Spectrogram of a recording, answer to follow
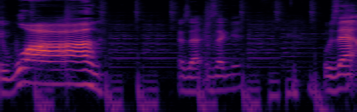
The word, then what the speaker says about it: WAAGH: Alfarius says, you pronounce the G, but it's a bit faint, and it sounds like it's pronounced nor or more towards the end of the word. So when I say WAAGH, is that good?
